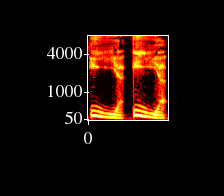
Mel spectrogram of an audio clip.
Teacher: یا پر بھی تھوڑا زور دینا ہے، یا کا نہیں پڑھنا ہے، ایا، ٹھیک ہے، یا کے اوپر زور دینا ہے، یہاں پر بھی تشدید موجود ہے۔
